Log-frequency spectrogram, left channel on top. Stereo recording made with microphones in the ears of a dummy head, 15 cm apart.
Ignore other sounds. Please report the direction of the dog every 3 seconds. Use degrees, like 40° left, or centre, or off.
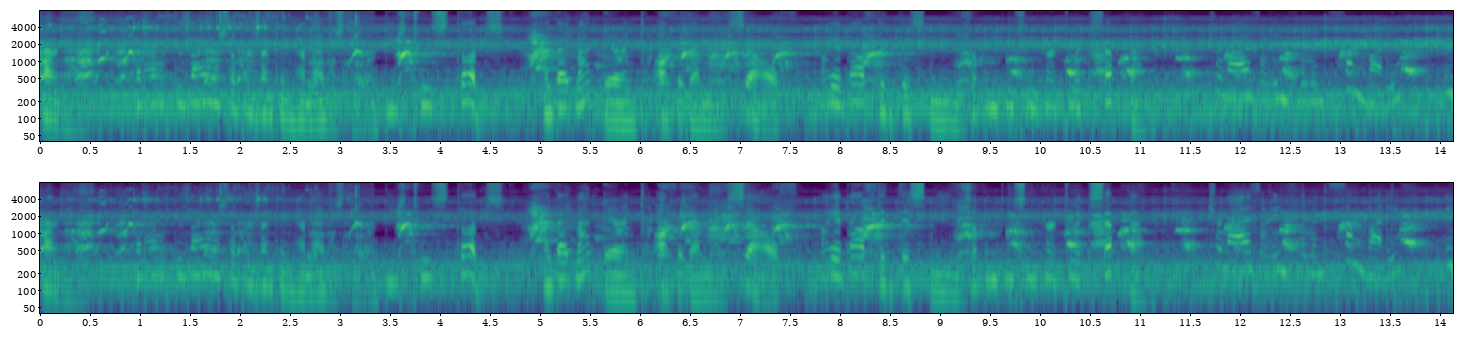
20° left, centre, 30° right, 60° right, 70° right.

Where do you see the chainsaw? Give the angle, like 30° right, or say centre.
30° left.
